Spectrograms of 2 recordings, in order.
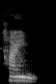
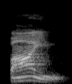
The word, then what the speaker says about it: fine: A lot of people say pine. Pine? No pine. Fine.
